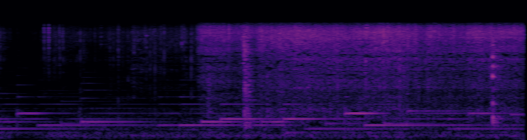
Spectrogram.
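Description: Braising sauce for crabs bubbles and sizzles in a pan, starting quiet and then rising to a loud, steady hiss with crackling pops, close up and with no voices.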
